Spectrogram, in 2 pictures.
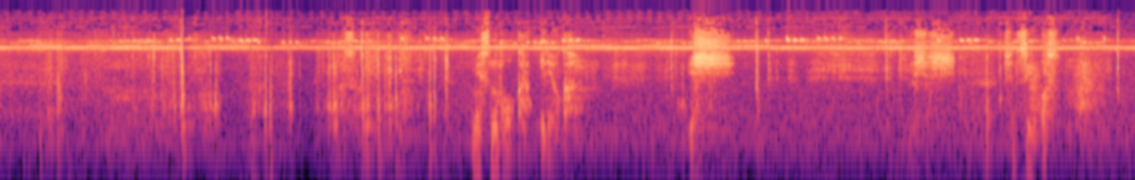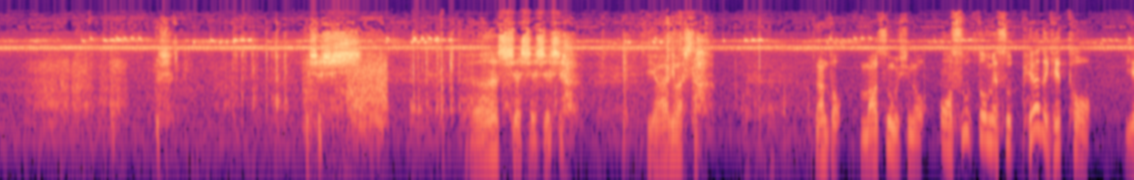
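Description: Insects chirp steadily nearby.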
